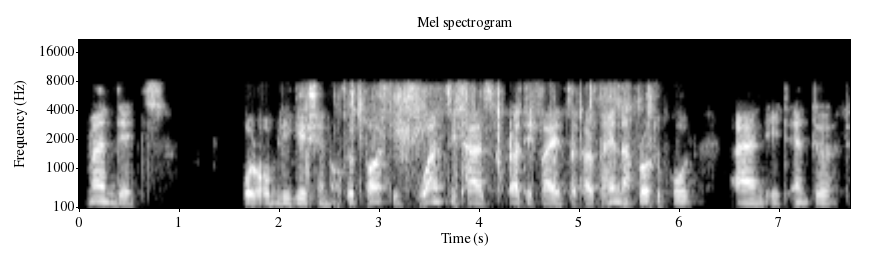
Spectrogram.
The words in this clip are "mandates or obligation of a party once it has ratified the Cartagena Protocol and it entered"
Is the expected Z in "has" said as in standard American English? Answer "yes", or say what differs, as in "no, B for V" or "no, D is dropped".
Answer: yes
